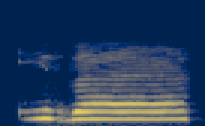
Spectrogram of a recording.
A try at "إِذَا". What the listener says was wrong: Huruf zal jangan sampai bunyinya seperti da ya.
